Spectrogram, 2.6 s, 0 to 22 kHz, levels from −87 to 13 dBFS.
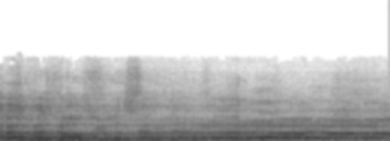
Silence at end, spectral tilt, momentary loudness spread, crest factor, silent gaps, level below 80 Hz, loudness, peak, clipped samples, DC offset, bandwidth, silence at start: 0 s; -3.5 dB/octave; 5 LU; 14 dB; none; -60 dBFS; -15 LUFS; 0 dBFS; under 0.1%; 0.2%; 12.5 kHz; 0 s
